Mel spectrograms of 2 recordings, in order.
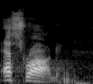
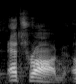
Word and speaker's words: etrog: If you're from the Northeast, it's pronounced esrog, but it's etrog.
